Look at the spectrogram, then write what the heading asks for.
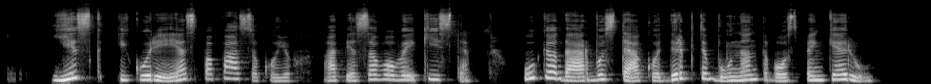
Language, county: Lithuanian, Marijampolė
